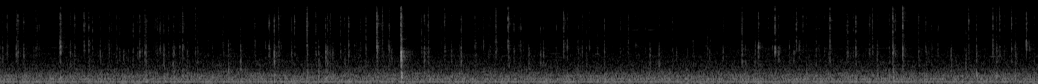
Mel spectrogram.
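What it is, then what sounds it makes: Laptop keyboard typing. Both hands type continuously with their fingertips on a silver MacBook Pro laptop, tapping its low-profile black plastic keys set in an aluminium body, with the laptop resting on a desk mat. Soft, rapid clicks stream steadily over a low, constant hum, with one sharper tap standing out near the middle.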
